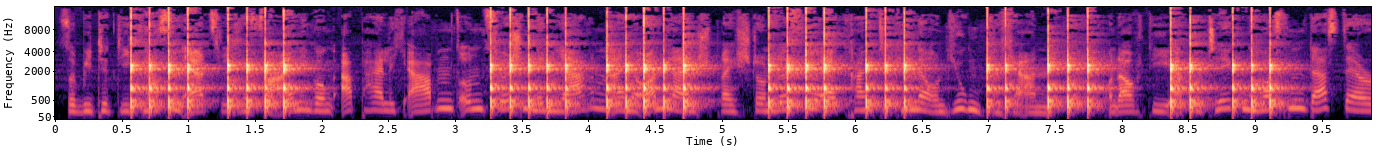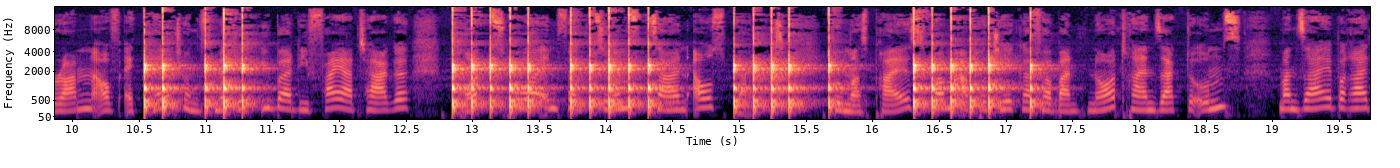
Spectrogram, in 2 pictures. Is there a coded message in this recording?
Yes: tap code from 0.6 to 17.2 s, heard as taps on a table, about 7 knocks a second, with room echo and speech in German. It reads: T ZSHH H ZQV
